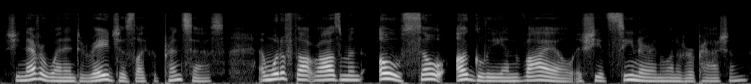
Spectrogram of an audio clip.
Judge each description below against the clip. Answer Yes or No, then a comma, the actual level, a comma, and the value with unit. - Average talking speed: No, fast, 215 wpm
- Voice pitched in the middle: Yes, medium, 180 Hz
